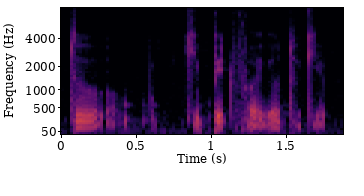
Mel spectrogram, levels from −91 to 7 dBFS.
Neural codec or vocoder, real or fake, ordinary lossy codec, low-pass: none; real; none; none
